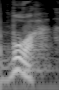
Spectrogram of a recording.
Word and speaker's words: Boers: los comerciantes los boa los escribe boers y se pronuncia bua a estos dos les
